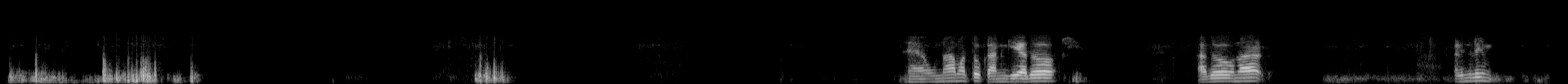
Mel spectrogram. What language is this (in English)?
Santali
